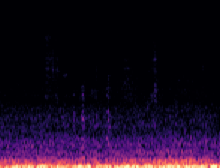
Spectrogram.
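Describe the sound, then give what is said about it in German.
A steady, deep rumble of a car cabin while driving, loud and continuous low road and engine noise filling the space, with faint higher sounds flickering occasionally above it. “Da wir ja nach wie vor in meinem Auto sind”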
